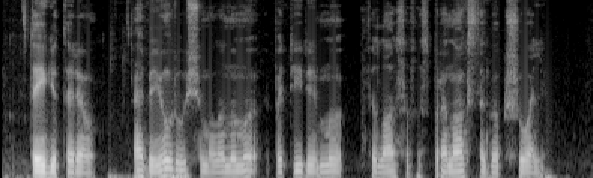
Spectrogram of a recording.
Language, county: Lithuanian, Vilnius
